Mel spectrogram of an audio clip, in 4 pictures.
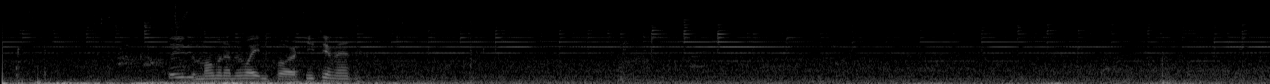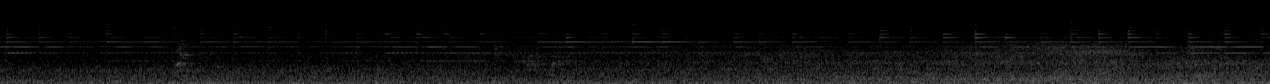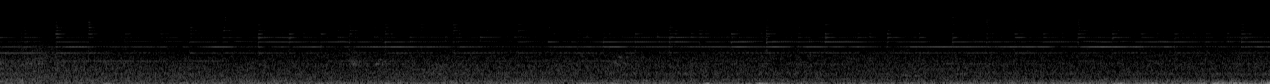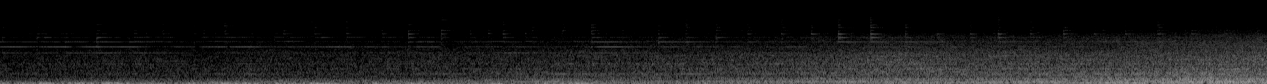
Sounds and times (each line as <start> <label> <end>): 0.0 outbound Lowell commuter rail arrives 50.7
